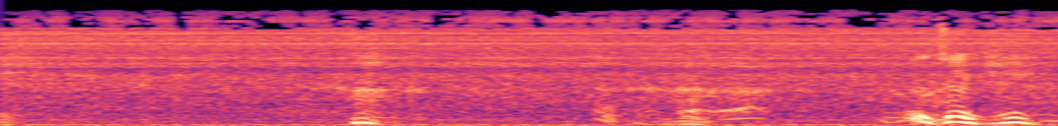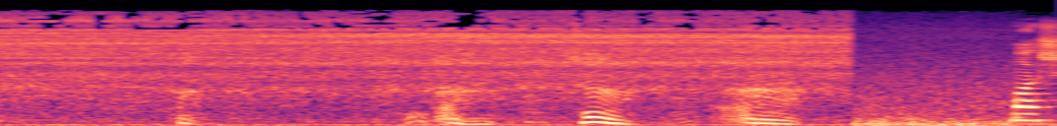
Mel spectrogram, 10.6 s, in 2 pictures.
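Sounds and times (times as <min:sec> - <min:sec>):
aerosol spray hiss: 0:00.0 - 0:09.6
faint vocal murmurs: 0:01.4 - 0:09.6
speech: 0:01.8 - 0:02.0, 0:04.5 - 0:05.4, 0:07.3 - 0:10.5.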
